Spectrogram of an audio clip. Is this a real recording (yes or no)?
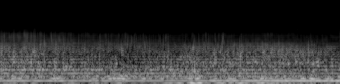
no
